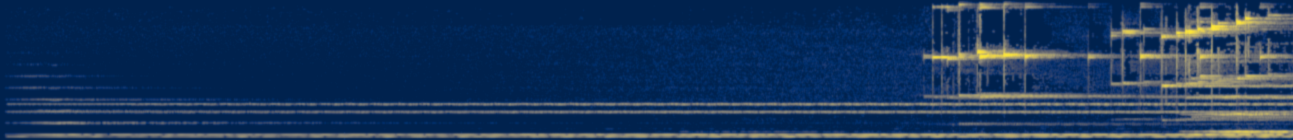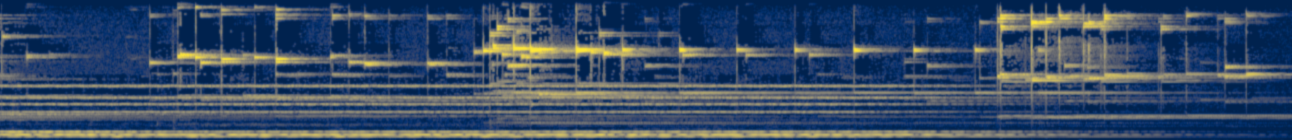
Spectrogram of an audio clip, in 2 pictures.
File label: Artic Tundra Winds Cold Tundra Winds Blow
